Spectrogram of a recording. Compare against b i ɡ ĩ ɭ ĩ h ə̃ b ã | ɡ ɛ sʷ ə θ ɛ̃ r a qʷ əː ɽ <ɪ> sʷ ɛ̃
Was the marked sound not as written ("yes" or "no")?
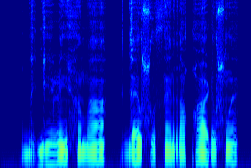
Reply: no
